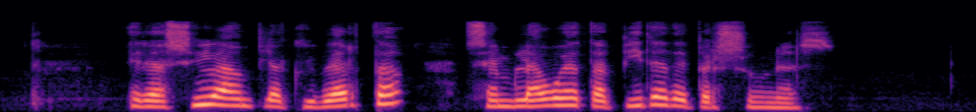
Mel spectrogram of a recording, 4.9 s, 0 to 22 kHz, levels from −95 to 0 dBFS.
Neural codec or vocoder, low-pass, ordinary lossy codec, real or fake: codec, 24 kHz, 6 kbps, HILCodec; 9.9 kHz; AAC, 64 kbps; fake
